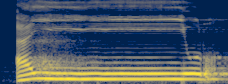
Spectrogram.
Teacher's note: Nun sukun bertemu ya idgham bi gunnah. Kita tekan 3 ketuk siap masuk pada huruf ya.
